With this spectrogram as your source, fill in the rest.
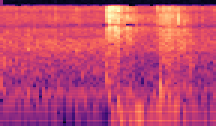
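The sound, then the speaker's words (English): A single rifle gunshot fired into the front of a wooden boat on a sandy shore: one sudden, booming crack that rolls into a low, rumbling tail. “I put a single bullet into the front of the boat. The gunshot, like thunder, splintering the wood, sending pulped clouds of prow onto the sand.”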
